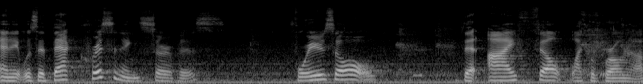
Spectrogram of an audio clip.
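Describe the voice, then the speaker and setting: A woman's very deep, low voice with vocal fry, very wide pitch swings, a fairly slow pace, and long, frequent pauses. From US, moved around as Army child. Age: 80s+. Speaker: intuitive, retired university administrator. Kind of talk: interview conversation.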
